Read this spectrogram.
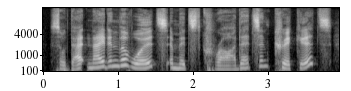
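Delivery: ordinary delivery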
